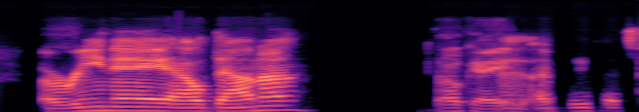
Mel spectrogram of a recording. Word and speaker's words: Irene Aldana: Irene Aldana.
